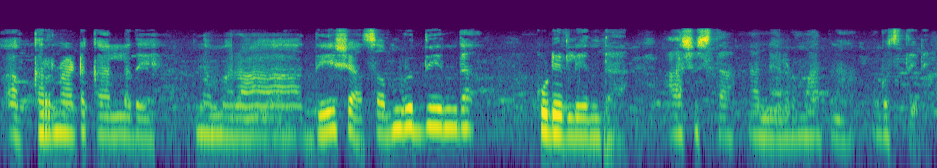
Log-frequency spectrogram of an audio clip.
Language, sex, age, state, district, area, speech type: Kannada, female, 45-60, Karnataka, Chikkamagaluru, rural, spontaneous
